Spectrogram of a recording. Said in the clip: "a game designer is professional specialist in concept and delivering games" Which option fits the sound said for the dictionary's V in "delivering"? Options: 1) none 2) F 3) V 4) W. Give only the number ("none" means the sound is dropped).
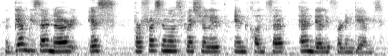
2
